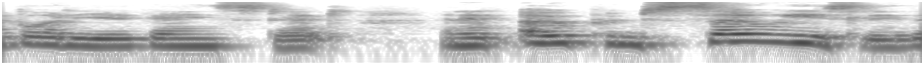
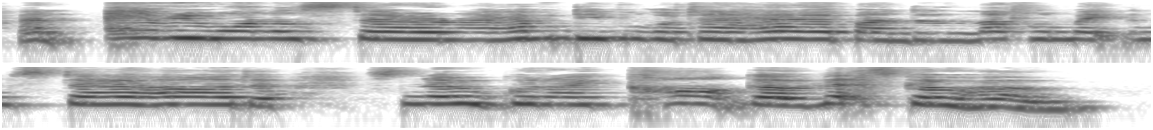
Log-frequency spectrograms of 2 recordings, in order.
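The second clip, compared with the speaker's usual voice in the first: high, loud tearful wail; shouting and crying; 11 semitones higher, 9 dB louder than usual. A narrator's reading. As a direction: sob and shout at once. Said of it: "shouting and crying at the same time".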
